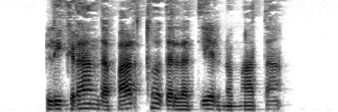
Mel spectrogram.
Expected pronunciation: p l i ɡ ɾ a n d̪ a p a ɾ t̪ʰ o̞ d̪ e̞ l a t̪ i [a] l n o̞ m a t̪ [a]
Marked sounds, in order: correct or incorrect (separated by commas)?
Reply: incorrect, correct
